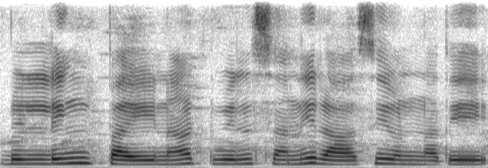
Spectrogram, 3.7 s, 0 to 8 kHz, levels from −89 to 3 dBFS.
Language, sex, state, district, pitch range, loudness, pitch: Telugu, female, Andhra Pradesh, Annamaya, 195-235 Hz, -15 LUFS, 210 Hz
